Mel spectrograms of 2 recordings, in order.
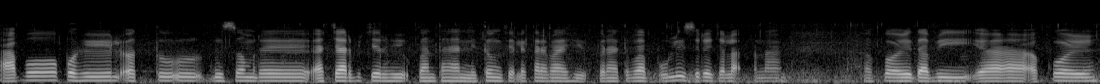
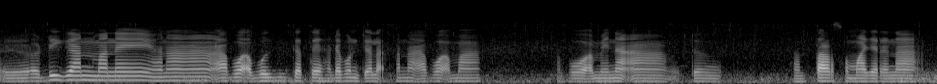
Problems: none marked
